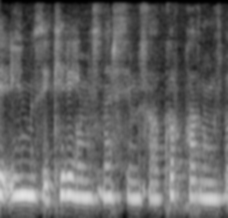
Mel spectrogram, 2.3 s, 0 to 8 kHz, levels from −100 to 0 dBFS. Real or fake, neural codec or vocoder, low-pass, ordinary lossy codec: fake; codec, 16 kHz, 4 kbps, FreqCodec, larger model; none; none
